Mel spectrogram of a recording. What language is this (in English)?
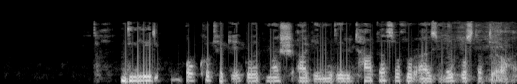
Bangla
